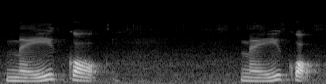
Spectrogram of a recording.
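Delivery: "美國" said with a rise then a mid level tone; Cantonese tones demo. Shown as a demonstration. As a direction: say "美國" rising, then middle. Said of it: "rising and middle sound".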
